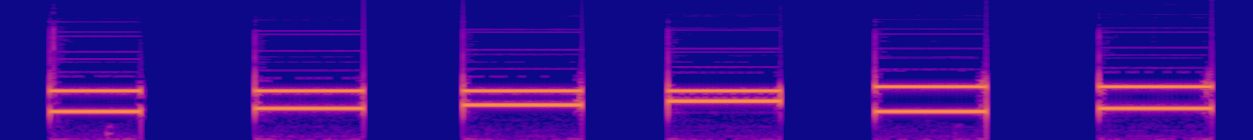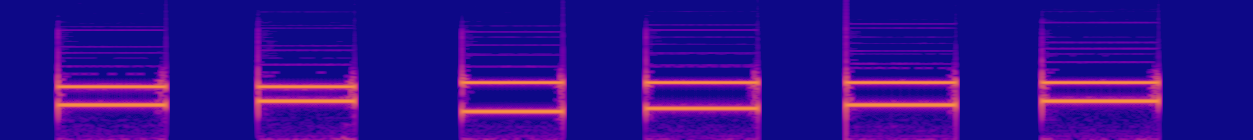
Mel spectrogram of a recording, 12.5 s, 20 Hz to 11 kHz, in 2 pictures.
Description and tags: Cell phone buttons
12 Cell-phone buttons
Recorded with Samson Meteor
